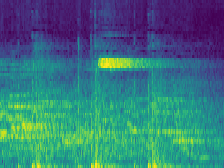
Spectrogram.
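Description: A volleyball bounced three times on a hardwood gym floor, about a second apart, as the server readies to serve, over a steady murmur of crowd voices in the gym. Just after the second bounce a referee's whistle sounds one long high note.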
